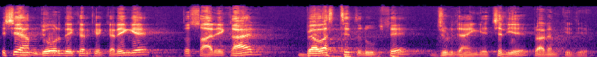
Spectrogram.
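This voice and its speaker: A man preaching in a slow, measured way, his voice gravelly at the edges. He explains carefully and checks that his listeners follow. A long reverb hangs behind him, as in a big hall. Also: mid-range voice, fairly bright tone. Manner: slow, deliberate teaching with questions to the audience. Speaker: Jain monk giving a discourse. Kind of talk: sermon.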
